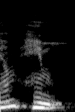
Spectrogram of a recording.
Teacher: میم ساکن کے بعد با اور میم کے علاوہ کوئی دوسرا حرف ہے تو یہاں کیا ہوگا، اظہار شفوی ہوگا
